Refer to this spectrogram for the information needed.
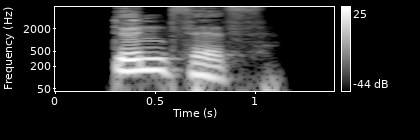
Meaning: diarrhea
- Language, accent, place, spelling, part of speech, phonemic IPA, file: German, Germany, Berlin, Dünnpfiff, noun, /ˈdʏnp͡fɪf/, De-Dünnpfiff.ogg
